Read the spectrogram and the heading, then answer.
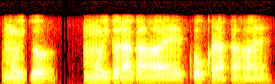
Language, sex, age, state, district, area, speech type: Bengali, male, 18-30, West Bengal, Kolkata, urban, conversation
